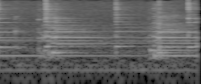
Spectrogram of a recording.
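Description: Ukulele played softly in an instrumental gap: four plucked chords, each left to ring.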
